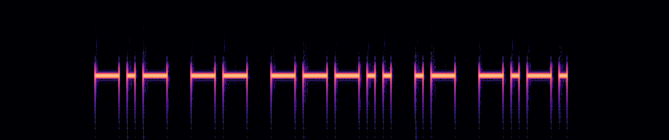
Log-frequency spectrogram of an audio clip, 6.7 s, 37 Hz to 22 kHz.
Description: Morse code, heard as a keyed tone, about 15 wpm, 700 Hz. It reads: KM8AC
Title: USA Call Signs - 5 Characters - Repeated 3x - 15wpm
